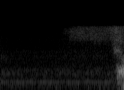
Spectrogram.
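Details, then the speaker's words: The speaker's own mechanical ventilator, audible during a podcast: a steady low mechanical hum ends in a rising rush of air as the ventilator delivers a breath. "That noise you hear is my ventilator. And thank you for tuning in to Page Turners They Were Not, my Star Wars podcast."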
